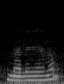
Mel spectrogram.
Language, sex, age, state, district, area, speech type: Malayalam, female, 18-30, Kerala, Kozhikode, rural, spontaneous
